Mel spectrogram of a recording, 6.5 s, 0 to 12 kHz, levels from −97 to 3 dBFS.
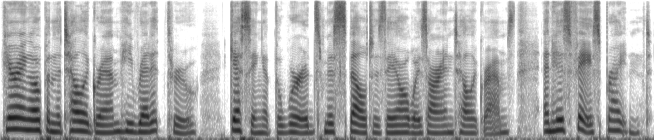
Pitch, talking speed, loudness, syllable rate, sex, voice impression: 200 Hz, 210 wpm, -18 LUFS, 5.9 syllables/s, female, feminine, adult-like, tensed, powerful, clear, very fluent, intellectual, elegant, lively, slightly strict, sharp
